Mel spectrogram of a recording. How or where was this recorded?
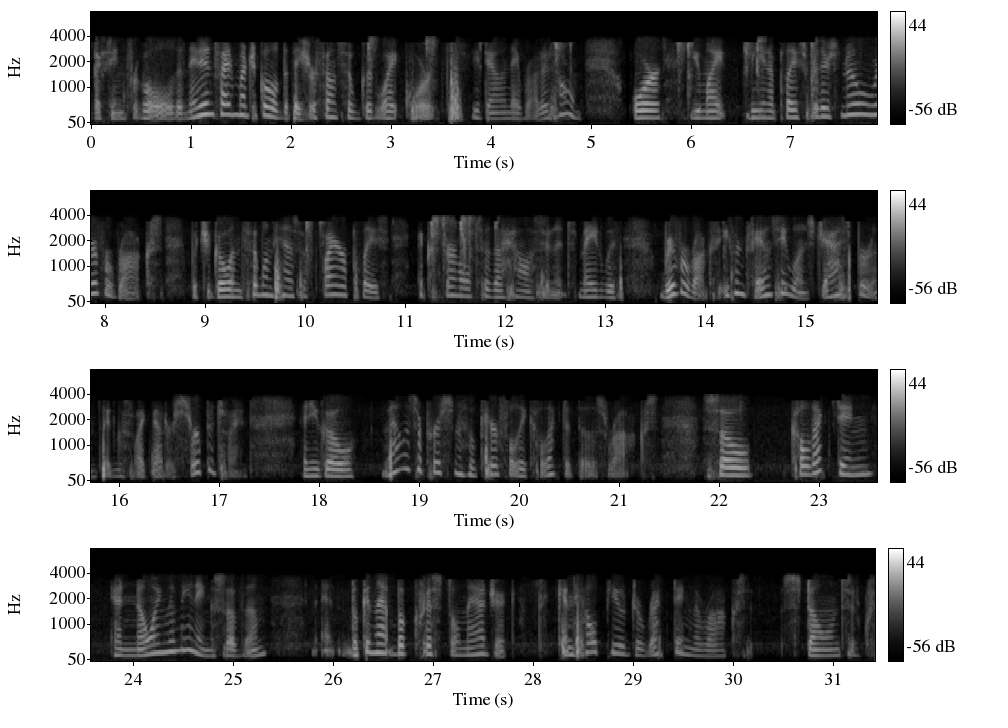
phone line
